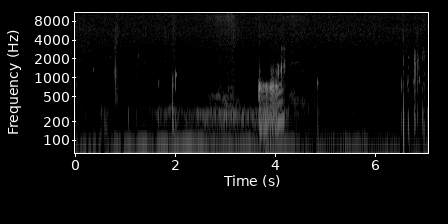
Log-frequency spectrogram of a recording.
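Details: Loud stomach noises: low gurgling rumbles with bubbly, squeaky bursts and clicks from a moving gut, borborygmi.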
